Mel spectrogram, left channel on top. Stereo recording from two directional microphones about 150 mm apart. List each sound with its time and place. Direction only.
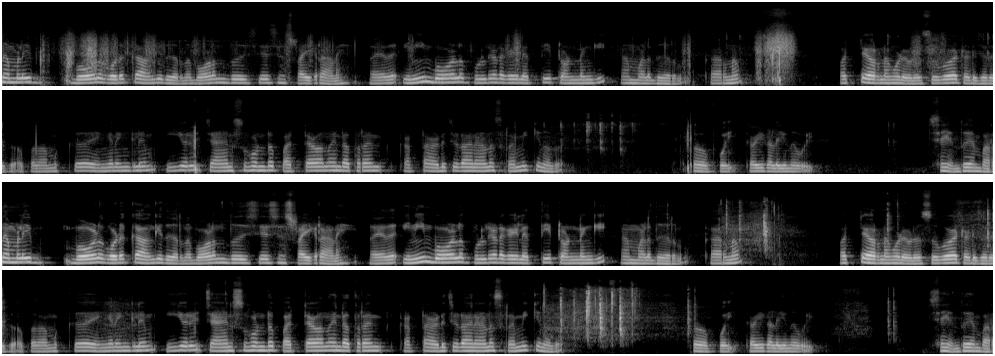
0.0 s speech: 20° right (ahead or behind)
3.0 s speech: 30° right (ahead or behind)
8.4 s speech: 20° right (ahead or behind)
8.8 s speech: 10° right (ahead or behind)
16.8 s speech: 15° right (ahead or behind)
17.4 s speech: centre (ahead or behind)
19.2 s speech: 10° right (ahead or behind)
